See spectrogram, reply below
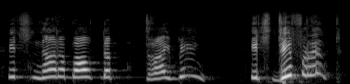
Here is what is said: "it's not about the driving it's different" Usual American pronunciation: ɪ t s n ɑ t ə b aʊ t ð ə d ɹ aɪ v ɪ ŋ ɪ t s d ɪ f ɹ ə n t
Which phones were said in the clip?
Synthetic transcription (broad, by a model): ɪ t s n ɑ t ə b aʊ t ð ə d ɹ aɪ b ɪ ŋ ɪ t s d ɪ f ɹ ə n t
